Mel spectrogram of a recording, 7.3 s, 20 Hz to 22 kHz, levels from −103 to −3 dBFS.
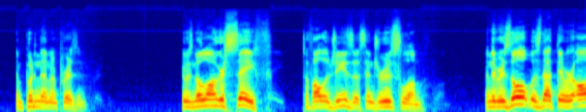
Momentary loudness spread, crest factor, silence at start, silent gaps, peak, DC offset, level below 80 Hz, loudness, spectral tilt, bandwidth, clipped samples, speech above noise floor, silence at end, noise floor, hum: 14 LU; 20 dB; 0.2 s; none; -8 dBFS; under 0.1%; -66 dBFS; -26 LUFS; -6 dB/octave; 11 kHz; under 0.1%; 56 dB; 0 s; -81 dBFS; none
